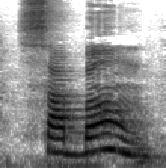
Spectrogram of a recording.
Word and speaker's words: sabão: Depois, sabão, a sílaba tônica é o bão, é a última sílaba.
